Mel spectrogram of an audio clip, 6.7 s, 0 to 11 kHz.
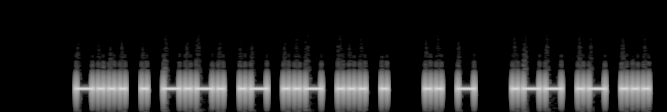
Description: Morse code, heard as a keyed tone, about 22 wpm, 700 Hz. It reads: BECAUSE IT WAS
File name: All-Age Appropriate Jokes - 22wpm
